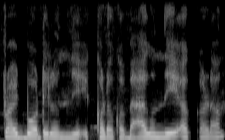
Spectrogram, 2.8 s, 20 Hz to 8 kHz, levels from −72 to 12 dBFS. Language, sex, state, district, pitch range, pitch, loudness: Telugu, female, Andhra Pradesh, Annamaya, 220-235 Hz, 230 Hz, -15 LUFS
